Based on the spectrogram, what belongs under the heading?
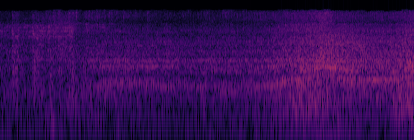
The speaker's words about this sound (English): This so-called flex fuel engine is the reason why. A year and a half ago, the multinational companies that build cars in Brazil started selling models that burn gasoline or alcohol, or any mixture of the two.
